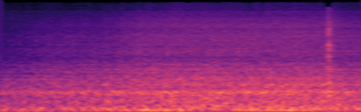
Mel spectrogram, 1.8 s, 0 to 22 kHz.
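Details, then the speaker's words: Mazda 2, 130,000 miles, cheap used car inspection: steady even rush of air from heater blower on all speeds, no ticking, rattling or speed wobble; blower fan healthy. "fan works on all speeds"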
